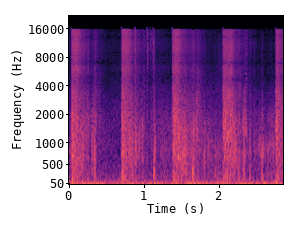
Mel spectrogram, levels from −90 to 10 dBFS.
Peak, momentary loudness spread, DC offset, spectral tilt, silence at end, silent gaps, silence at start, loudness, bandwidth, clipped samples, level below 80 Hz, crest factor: -6 dBFS; 8 LU; under 0.1%; -3 dB/octave; 0 s; none; 0 s; -26 LUFS; 17 kHz; under 0.1%; -30 dBFS; 18 dB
